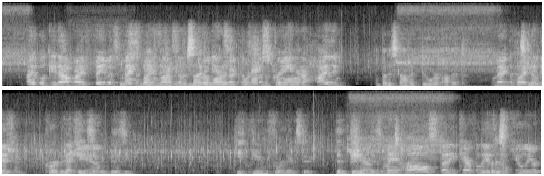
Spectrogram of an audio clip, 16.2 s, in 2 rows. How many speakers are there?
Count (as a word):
three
